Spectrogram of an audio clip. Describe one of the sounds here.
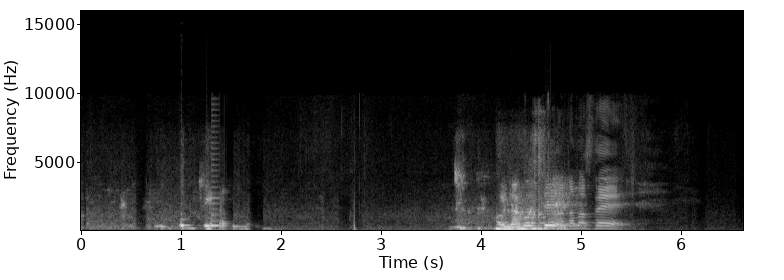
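A young man speaks over an online call.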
